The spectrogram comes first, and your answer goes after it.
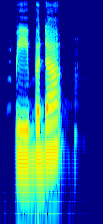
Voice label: "doll", Lushootseed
